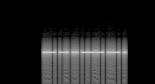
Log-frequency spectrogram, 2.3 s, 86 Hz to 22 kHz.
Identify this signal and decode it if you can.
Morse code, heard as a keyed tone, about 48 wpm, 700 Hz. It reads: UNIQUE
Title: Top 751-1000 Words 50wpm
